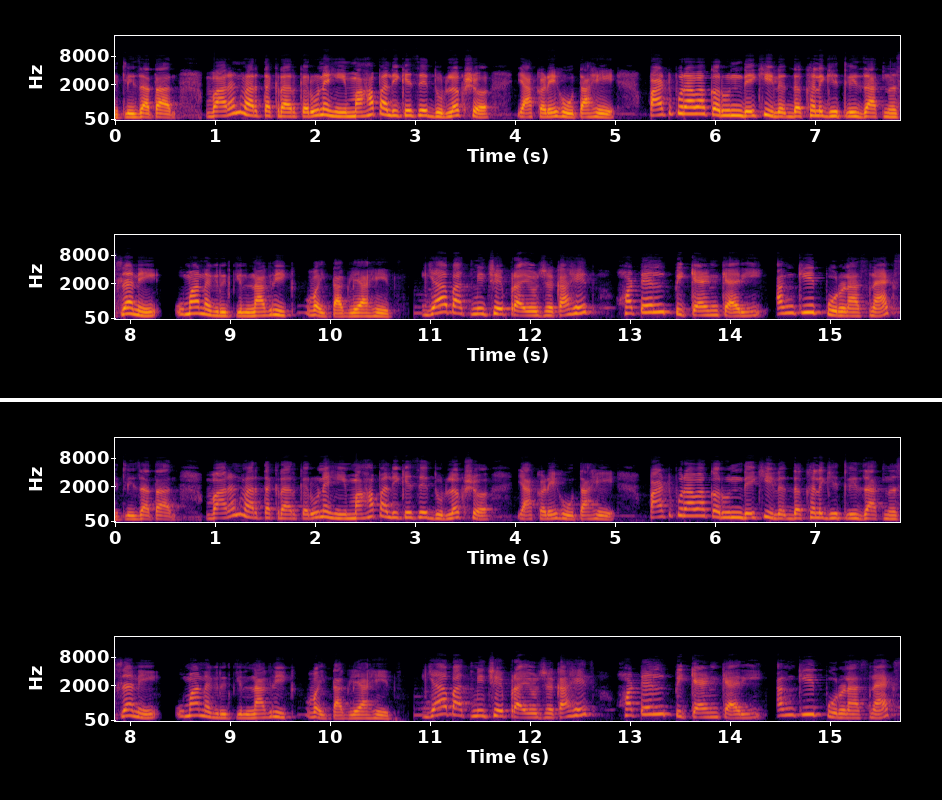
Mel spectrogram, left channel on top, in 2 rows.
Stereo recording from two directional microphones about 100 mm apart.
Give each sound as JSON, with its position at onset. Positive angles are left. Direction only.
{"t": 0.0, "sound": "a woman's voice", "side_deg": 40}
{"t": 2.0, "sound": "a woman's voice", "side_deg": 25}
{"t": 4.0, "sound": "a woman's voice", "side_deg": 30}
{"t": 10.9, "sound": "a woman's voice", "side_deg": 25}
